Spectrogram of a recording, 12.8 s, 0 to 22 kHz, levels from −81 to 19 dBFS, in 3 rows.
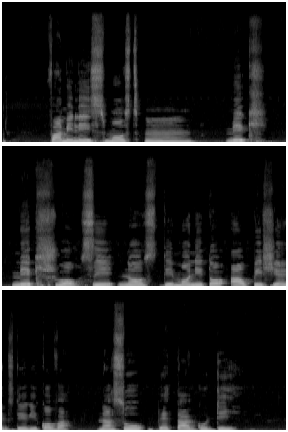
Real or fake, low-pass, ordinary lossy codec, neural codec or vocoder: real; 19.8 kHz; none; none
